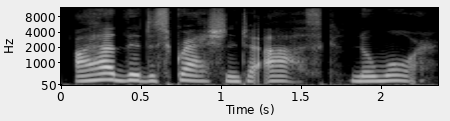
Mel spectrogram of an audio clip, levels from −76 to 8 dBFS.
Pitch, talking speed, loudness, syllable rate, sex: 220 Hz, 205 wpm, -20 LUFS, 4.7 syllables/s, female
